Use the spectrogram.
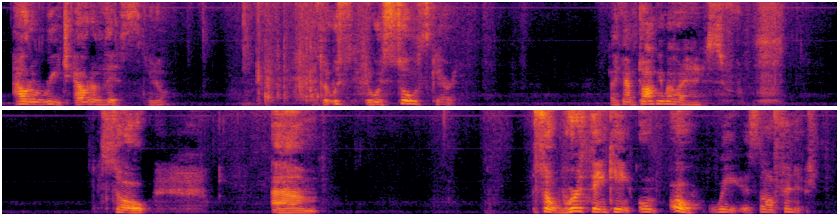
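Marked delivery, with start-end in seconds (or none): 3.2-16.4 tearful voice, crying while speaking. Telling viewers about a scary time their phone went dead, while crying. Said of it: "sorry for crying".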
